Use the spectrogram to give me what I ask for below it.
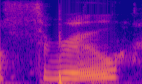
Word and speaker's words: through: This word is actually pronounced through. Through. Through. No worries. No worries. Alexander, could you say it as well? Through.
